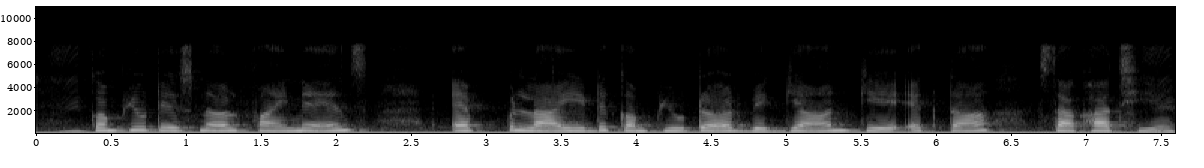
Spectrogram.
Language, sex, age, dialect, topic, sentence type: Maithili, female, 18-24, Eastern / Thethi, banking, statement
